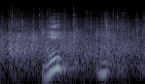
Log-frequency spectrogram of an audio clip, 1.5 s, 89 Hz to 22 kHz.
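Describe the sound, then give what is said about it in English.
An audience claps for the speaker's wife in a steady, dense patter throughout, while a single voice rises briefly in a short upward call partway through. “You need to clap your hands for my wife for putting up with me for 42 years.”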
